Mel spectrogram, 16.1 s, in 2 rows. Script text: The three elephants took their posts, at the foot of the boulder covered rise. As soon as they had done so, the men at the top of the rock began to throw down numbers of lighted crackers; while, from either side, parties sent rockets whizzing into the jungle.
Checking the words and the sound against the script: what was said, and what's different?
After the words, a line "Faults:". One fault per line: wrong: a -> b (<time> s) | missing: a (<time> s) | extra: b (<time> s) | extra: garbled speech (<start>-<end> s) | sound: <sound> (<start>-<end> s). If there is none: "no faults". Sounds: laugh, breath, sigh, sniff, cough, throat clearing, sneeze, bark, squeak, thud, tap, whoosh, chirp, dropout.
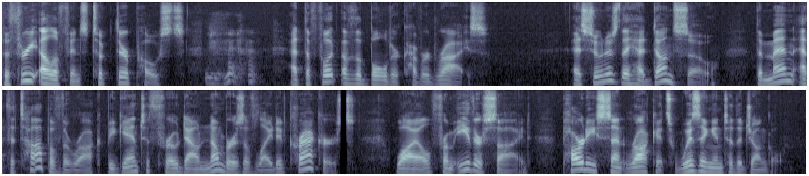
The three elephants took their posts, at the foot of the boulder covered rise. As soon as they had done so, the men at the top of the rock began to throw down numbers of lighted crackers; while, from either side, parties sent rockets whizzing into the jungle.
Faults:
sound: laugh (2.0-2.6 s)
sound: dropout (11.4-11.5 s)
